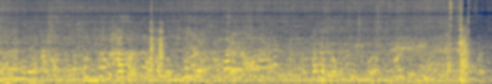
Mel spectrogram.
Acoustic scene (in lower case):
restaurant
